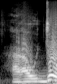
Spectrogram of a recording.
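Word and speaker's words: Araújo: penukaran Barcelona mau menukarkan Ronald Ar arauo araujo ya bacanya Ya dan FR De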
